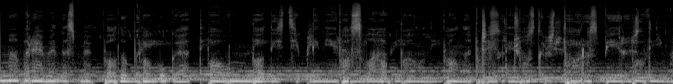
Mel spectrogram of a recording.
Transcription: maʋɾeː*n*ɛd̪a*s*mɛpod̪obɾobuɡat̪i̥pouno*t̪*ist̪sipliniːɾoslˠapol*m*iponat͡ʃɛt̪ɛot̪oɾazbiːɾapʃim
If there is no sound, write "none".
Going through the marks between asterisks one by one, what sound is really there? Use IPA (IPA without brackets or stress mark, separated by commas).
m, s, d̪, n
